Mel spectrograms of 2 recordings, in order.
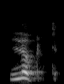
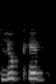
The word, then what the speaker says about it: looked: it it's strong we should say help looked not look it or look or whatever it should be looked snapped laughed washed watch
